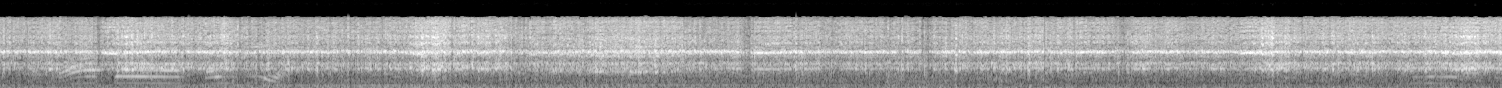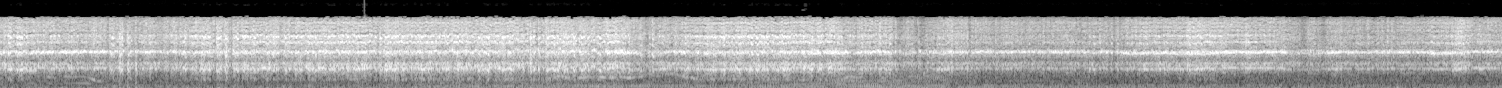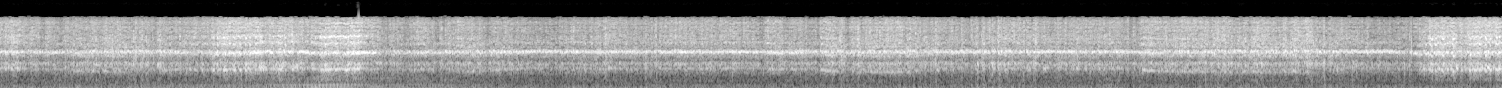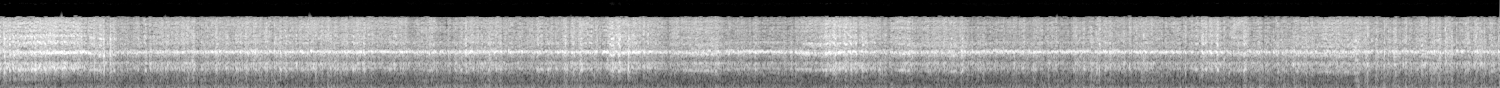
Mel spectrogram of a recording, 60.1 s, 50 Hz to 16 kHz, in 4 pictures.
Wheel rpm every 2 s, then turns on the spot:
230, 230, 230, 220, 230, 230, 230, 230, 230, 210, 210, 220, 230, 230, 230, 220, 220, 220, 230, 220, 230, 220, 220, 230, 230, 230, 220, 220, 230, 210.
none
